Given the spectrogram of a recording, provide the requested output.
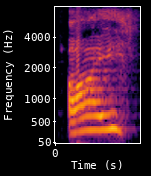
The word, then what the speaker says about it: Intensati: Intensati, Intensati.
